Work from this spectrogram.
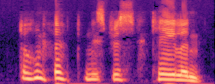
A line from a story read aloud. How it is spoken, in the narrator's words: Richard cried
